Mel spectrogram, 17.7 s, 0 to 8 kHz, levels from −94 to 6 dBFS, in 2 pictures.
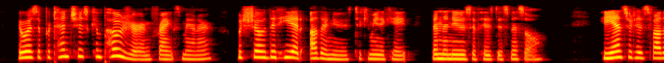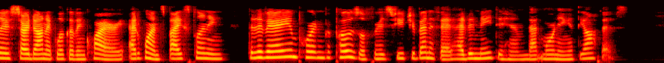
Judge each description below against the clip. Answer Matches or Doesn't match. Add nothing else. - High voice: Matches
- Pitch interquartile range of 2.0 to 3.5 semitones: Doesn't match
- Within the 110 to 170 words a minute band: Doesn't match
